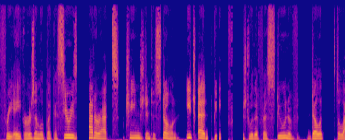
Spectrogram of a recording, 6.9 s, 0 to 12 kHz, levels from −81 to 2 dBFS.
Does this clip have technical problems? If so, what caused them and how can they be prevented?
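Yes. The speech has a rough, grainy texture throughout, with a hiss-like fill between the harmonics and a top end that sounds thin and somewhat synthetic. That's low-delay AAC compression, likely AAC-ELD at a rate that fits around 32 kbps. At that rate there aren't enough bits to code the pitch harmonics properly. Running the codec at a higher bitrate would clear most of this up.

There's also AAC frame loss with muting. The sound fades out into a soft-edged gap, then fades back in, because the decoder zeroes the missing frames and the overlapping windows smooth the edges. The first gap runs from 1.51 to 1.78 s. Between 4.09 and 4.86 s the losses are scattered, adding up to about 580 ms of dropouts, with the longest single hole roughly a fifth of a second. The last gap runs from 6.43 to 6.68 s. A more robust transport, with forward error correction, retransmission or a larger jitter buffer, would prevent these losses.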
